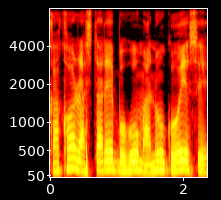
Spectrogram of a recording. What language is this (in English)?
Assamese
